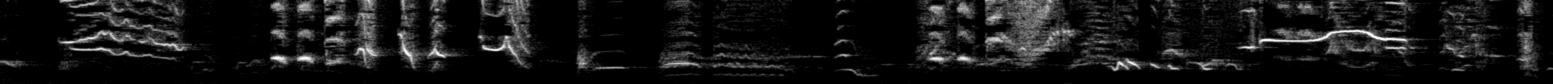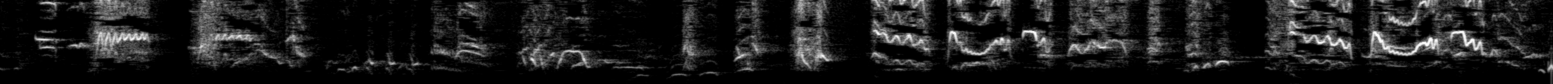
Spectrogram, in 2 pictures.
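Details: Kacer (Oriental magpie-robin) in vigorous, aggressive song with tail fanned, played to get a lazy bird singing. Long run of varied phrases: crackling rasps, trilled zigzag whistles and brief pauses.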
